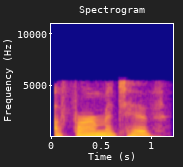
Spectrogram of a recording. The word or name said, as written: affirmative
